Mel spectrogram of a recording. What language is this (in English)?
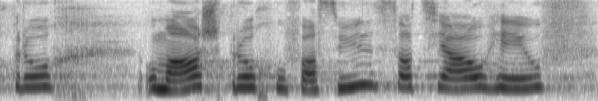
Swiss German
